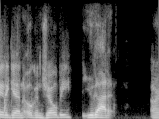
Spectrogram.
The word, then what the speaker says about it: Ogunjobi: Ogunjobi?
